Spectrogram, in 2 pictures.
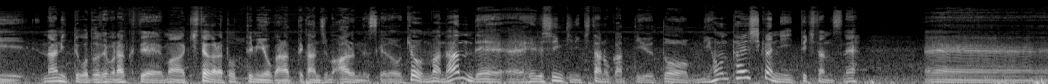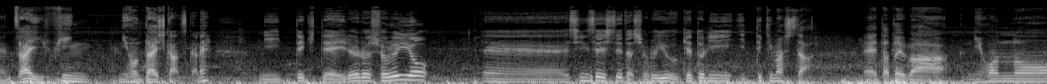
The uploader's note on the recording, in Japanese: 海外ロケ フィンランド・ヘルシンキ大聖堂の前で収録してみた。フィンランドの首都ヘルシンキに来ましたのでついでにヘルシンキの大聖堂前で録音してみました。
